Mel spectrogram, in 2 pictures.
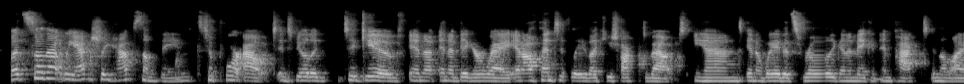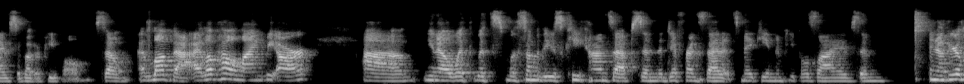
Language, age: English, 30-49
